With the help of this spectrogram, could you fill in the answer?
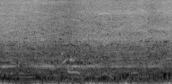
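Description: A steady, loud electric buzzing of a sheep shearing handpiece runs continuously as a sheep is shorn, with faint bleating-like tones and muffled background noise mixed in.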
